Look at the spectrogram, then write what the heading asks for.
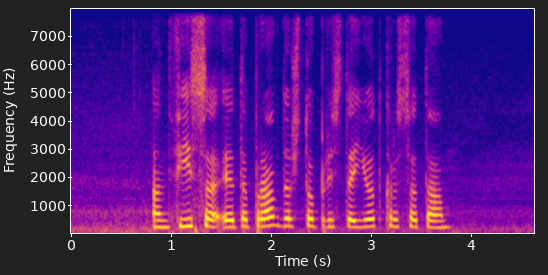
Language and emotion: Russian, neutral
